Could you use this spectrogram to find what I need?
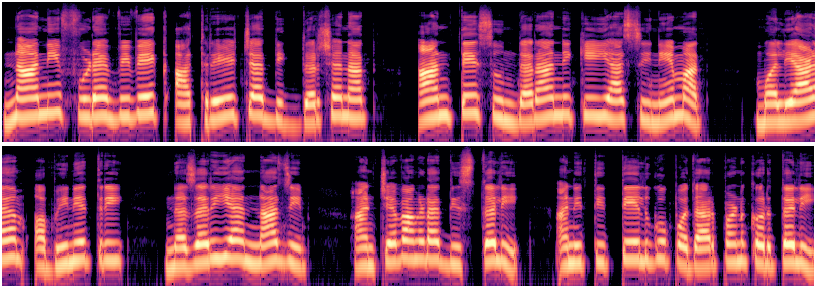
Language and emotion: Goan Konkani, neutral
